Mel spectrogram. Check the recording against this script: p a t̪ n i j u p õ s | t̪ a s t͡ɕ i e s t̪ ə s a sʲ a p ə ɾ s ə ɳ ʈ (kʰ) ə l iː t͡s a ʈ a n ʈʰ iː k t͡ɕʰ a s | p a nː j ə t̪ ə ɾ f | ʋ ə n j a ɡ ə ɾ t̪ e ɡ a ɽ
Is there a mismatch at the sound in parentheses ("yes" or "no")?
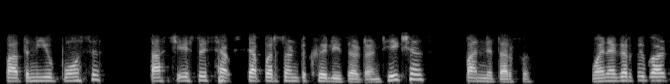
no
